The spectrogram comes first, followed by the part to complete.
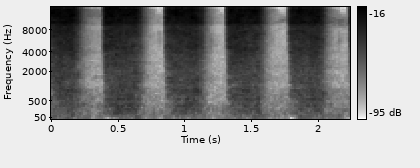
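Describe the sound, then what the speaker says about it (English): An aerosol can sprays finish onto a newly made lathe tool rest in a workshop in five evenly spaced short hissing bursts, close and loud, with brief silences between them. "now it's time for a quick spray"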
